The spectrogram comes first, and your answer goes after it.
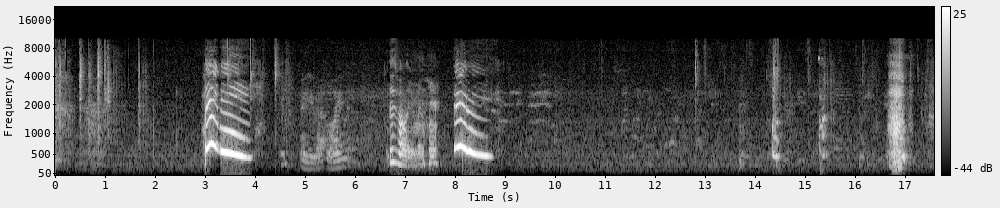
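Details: Pet dog named Baby barking at his own reflection in a mirror, apparently taking it for another dog; three drawn-out, whiny barks that slide downward in pitch, spaced a few seconds apart, with softer sounds and clicks in a small room.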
